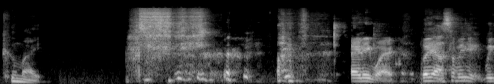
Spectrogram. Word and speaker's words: Kumite: I mean, we were talking to Thrax in the Kumite, and it's pronounced Kumite.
